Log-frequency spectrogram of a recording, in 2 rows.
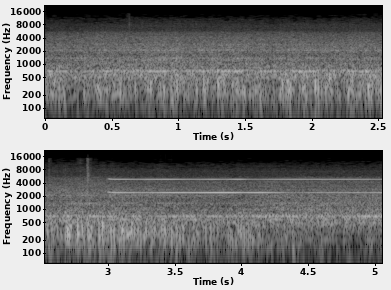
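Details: Supermicro 2U server with two redundant power supplies, one supply's cable pulled, its light no longer green: continuous high-pitched alarm tone over steady fan rush, briefly breaking then resuming; redundant power supply failure alarm.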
